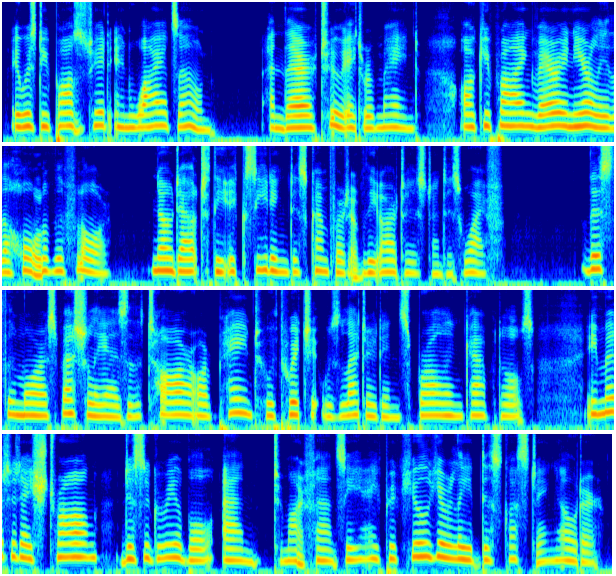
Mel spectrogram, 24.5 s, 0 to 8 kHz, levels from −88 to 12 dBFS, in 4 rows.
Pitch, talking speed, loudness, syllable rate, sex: 215 Hz, 140 wpm, -19 LUFS, 4.5 syllables/s, female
